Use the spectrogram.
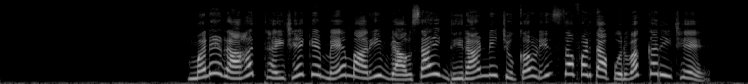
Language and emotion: Gujarati, happy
